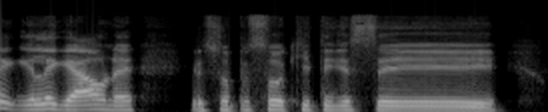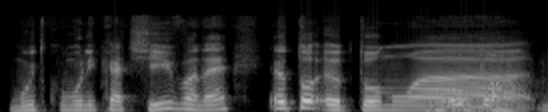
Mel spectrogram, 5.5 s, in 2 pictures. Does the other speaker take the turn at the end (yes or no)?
no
